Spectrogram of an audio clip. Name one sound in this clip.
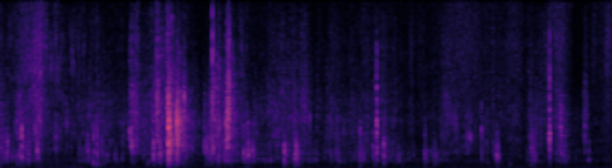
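Sheets of paper rustle as pages are turned.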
